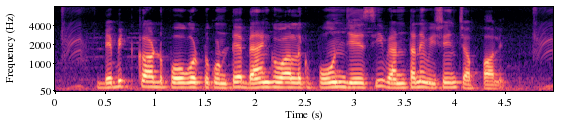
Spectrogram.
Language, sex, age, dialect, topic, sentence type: Telugu, male, 18-24, Central/Coastal, banking, statement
